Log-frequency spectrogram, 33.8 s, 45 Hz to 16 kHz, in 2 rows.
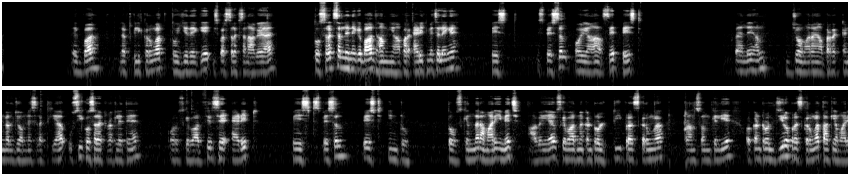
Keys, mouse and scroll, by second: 1.8 ctrl+click, 9.4 click, 14.3 click, 19.9 click, 21.6 click, 25.3 click, 33.0 ctrl+t.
